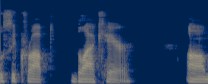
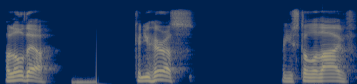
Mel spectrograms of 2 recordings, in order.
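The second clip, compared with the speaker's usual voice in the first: calling soldier voice; 3 semitones higher than usual. Acted.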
